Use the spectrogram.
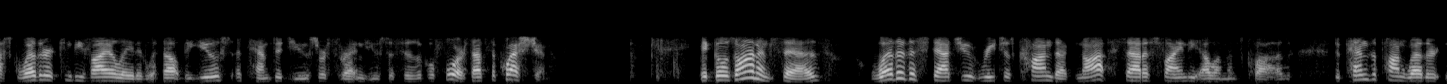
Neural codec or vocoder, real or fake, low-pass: vocoder, 22.05 kHz, 80 mel bands, Vocos; fake; 3.6 kHz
